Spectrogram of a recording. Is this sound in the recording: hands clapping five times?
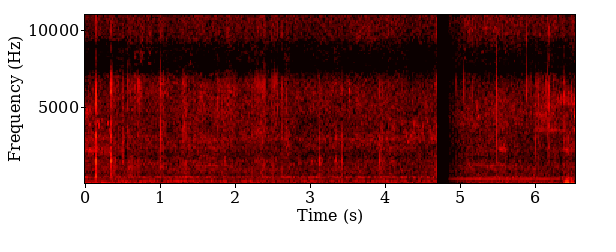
no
